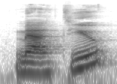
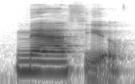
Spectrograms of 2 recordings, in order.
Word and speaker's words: Matthew: The most common mistakes that I hear for this one is that the syllables are a bit too even or that there is not enough tension on that first a sound. So it's not Matthew, it's Matthew.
